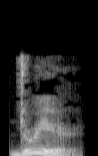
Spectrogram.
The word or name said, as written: drear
